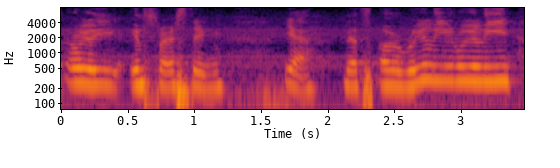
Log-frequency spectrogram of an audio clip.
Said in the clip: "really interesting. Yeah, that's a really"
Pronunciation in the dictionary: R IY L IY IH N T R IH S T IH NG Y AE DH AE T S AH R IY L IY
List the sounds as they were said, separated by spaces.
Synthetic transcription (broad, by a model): R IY L IY IH N T R IH S T IH NG Y AE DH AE T S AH R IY L IY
